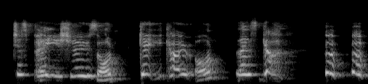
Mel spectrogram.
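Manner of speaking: high, strained mock yell at the boys; mother losing patience on the school run; exasperated mother. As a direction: hurry the kids out the door, fed up.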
